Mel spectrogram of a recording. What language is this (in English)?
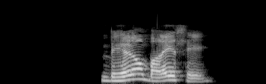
Wadiyara Koli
